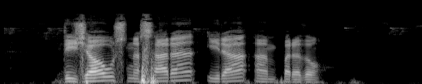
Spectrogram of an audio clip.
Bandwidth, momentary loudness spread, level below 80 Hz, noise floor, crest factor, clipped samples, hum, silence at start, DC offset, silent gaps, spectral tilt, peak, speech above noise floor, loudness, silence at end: 11.5 kHz; 11 LU; -38 dBFS; -56 dBFS; 20 dB; under 0.1%; none; 0.65 s; under 0.1%; none; -3.5 dB/octave; 0 dBFS; 36 dB; -19 LUFS; 1.05 s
